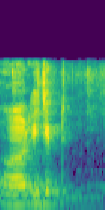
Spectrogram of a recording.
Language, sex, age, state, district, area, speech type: Sindhi, male, 60+, Delhi, South Delhi, urban, spontaneous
